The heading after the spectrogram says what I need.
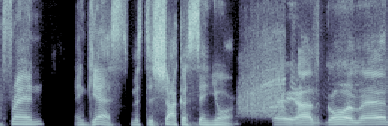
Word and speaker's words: Senghor: So just to make sure, your last name is pronounced Senghor. Senghor. Yeah. Senghor.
